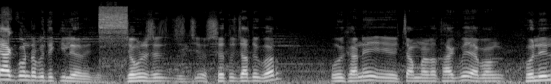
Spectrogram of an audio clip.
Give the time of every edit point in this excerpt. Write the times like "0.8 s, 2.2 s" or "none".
1.0 s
